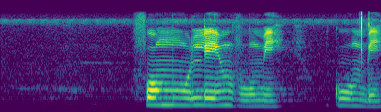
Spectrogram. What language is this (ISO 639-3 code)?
zul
